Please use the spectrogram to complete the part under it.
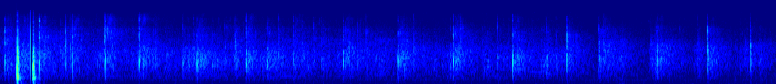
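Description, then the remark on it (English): An audience clapping hands in praise to the Lord Jesus, a dense, steady patter of many overlapping claps with a few louder bursts at the start, continuing for several seconds without speech. “Let's give a clap to the Lord Jesus.”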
